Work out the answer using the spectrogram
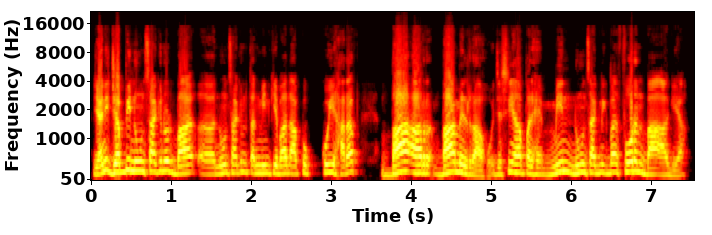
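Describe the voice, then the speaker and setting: A man teaching Quran recitation. He talks patiently and repeats himself, slows down to dictate terms, and keeps asking whether the point is clear. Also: high-pitched. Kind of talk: dictated classroom lesson.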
